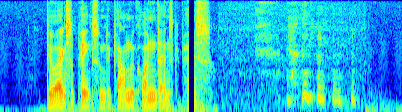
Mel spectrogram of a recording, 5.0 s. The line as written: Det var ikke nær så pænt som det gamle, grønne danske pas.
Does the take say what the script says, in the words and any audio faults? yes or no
no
